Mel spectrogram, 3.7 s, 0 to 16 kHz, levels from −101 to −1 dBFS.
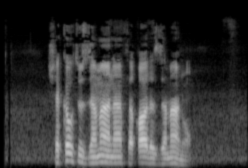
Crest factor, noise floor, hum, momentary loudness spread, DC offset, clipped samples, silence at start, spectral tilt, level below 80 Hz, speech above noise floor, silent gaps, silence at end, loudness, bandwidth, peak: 20 dB; -62 dBFS; none; 10 LU; under 0.1%; under 0.1%; 0.75 s; -5 dB/octave; -74 dBFS; 35 dB; none; 0.85 s; -27 LUFS; 10 kHz; -8 dBFS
